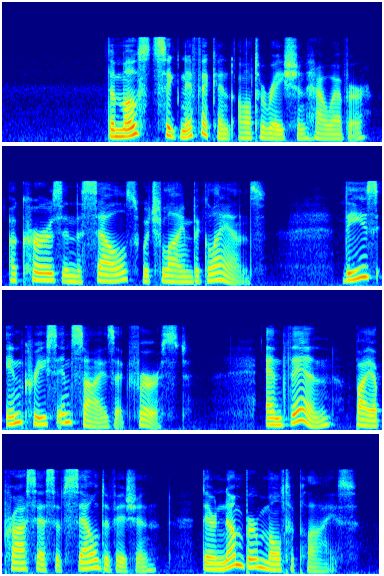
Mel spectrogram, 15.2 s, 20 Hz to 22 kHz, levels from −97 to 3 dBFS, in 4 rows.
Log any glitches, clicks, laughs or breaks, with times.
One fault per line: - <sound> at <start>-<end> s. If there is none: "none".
none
